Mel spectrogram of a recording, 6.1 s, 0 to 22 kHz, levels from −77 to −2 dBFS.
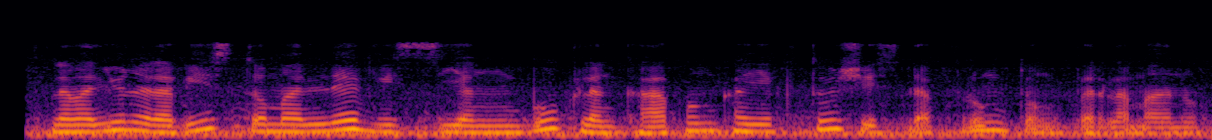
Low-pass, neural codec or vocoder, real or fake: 7.2 kHz; none; real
